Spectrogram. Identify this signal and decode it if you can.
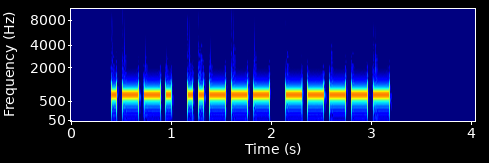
Morse code, heard as a keyed tone, about 22 wpm, 700 Hz. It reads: P20
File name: practice / 22wpm / Three Letter-Number Combinations - 22wpm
